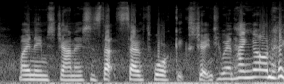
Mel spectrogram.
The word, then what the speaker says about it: Southwark: So of course that in itself, why pronounce something Southwark?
